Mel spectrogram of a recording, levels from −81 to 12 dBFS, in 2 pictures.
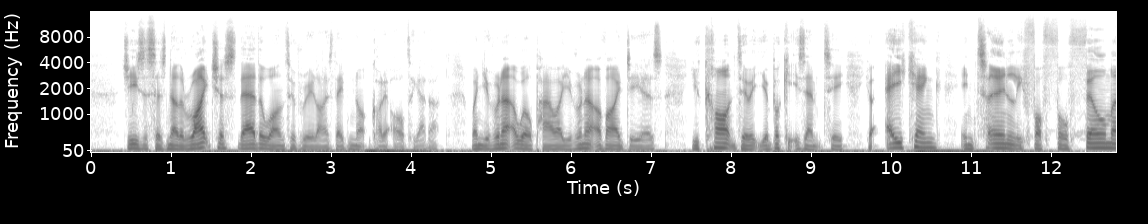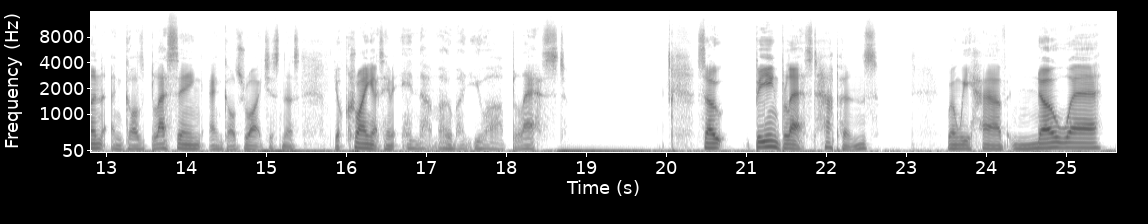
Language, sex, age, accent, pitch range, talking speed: English, male, 30-49, British, 85-105 Hz, 150 wpm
